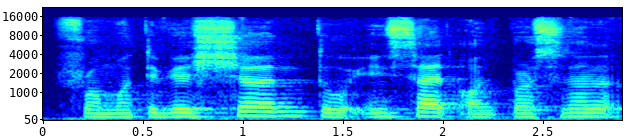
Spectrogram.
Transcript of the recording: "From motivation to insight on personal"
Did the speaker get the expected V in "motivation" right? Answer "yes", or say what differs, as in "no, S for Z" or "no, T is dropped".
yes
